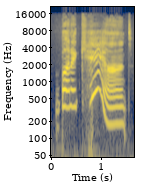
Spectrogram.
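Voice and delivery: high, loud, drawn-out protest; protesting baby bird. A narrator's reading. Baby bird answering the giraffe, high protest. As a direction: stretch it out high like a little bird.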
